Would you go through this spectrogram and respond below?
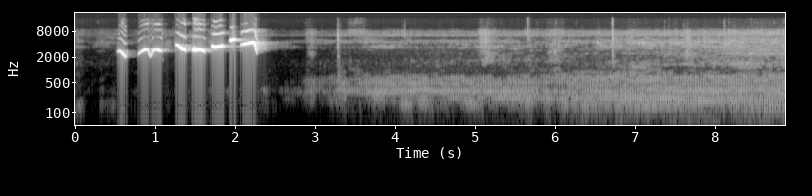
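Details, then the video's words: Morning song of a wild forest oriental magpie-robin: a rapid run of sweet whistled phrases, some rising, others sliding down, with sharp upper notes, lasting under two seconds, then silence and a growing low rumbling background. "OCEHAN KACER DIAPAGI HARI, suara asli kacer hutan liar"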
